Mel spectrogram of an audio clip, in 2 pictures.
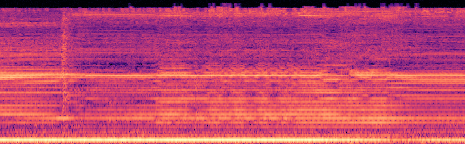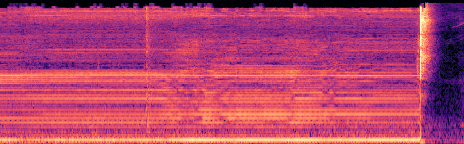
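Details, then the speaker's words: Soling Barber Pro Chrome hair clipper, lubricated, fitted with a ceramic blade that runs louder than the original steel blade: steady even electric buzz with a low hum, no rattle or catching; normal running. "Então, ó, claro que se vocês ligarem ela com a lâmina original de aço, ela faz menos barulho, tá? Ela já tá lubrificada, por isso que eu tô ligando direto."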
